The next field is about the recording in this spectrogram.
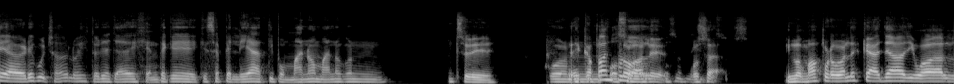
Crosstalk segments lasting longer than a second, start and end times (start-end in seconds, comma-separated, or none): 5.7-7.2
